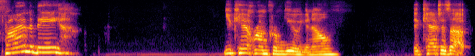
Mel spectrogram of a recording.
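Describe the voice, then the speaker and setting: A woman's voice: on the low side, very slow, lo-fi sound. A woman playing a witty, teasing poet visiting an old lover in a script read, with an American accent and slangy, playful delivery. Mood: teasing, reflective. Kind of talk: informal screenplay table read.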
